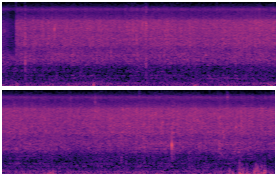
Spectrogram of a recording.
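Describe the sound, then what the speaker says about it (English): Steady broadband rush of water tumbling down cascading waterfalls on a rain-soaked winter hillside, continuous and fairly distant, with no talking. "cascading waterfalls."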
